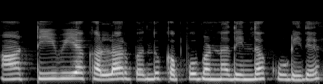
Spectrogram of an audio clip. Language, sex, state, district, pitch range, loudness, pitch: Kannada, female, Karnataka, Bangalore, 235-260 Hz, -15 LUFS, 240 Hz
